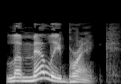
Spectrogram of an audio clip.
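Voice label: "lamellibranch", British English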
